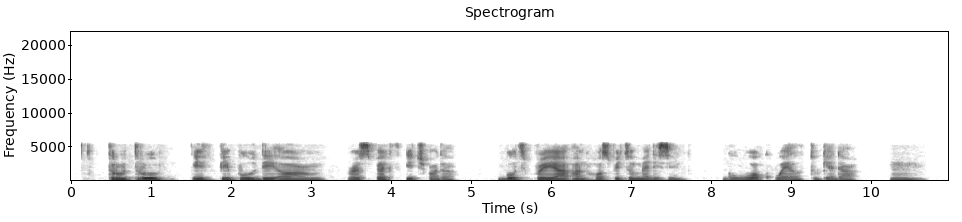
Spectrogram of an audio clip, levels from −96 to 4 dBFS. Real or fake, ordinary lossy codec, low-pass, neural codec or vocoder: real; none; 5.4 kHz; none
